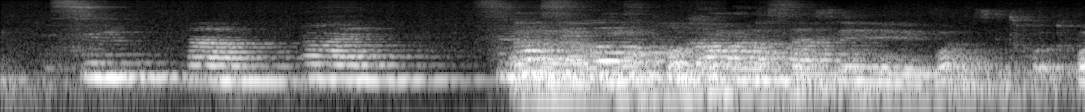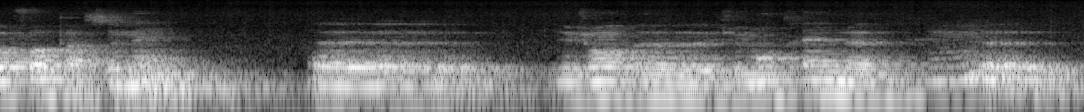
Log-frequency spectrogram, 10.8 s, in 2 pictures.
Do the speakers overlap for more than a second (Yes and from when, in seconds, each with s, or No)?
Yes, from 2.6 s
